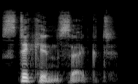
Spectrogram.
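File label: "stick insect", British English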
